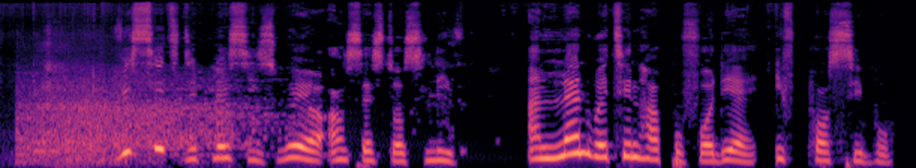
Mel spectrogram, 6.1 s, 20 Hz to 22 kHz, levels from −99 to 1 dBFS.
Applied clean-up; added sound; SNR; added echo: classical method spectral subtraction.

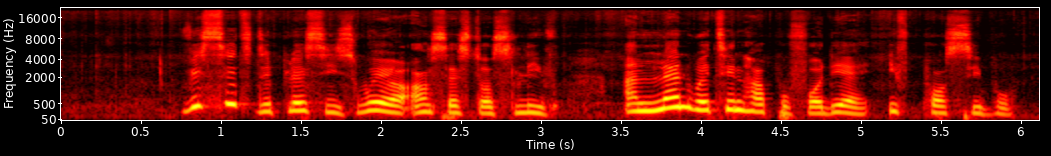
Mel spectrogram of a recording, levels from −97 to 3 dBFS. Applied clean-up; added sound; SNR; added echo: none; none; none; none.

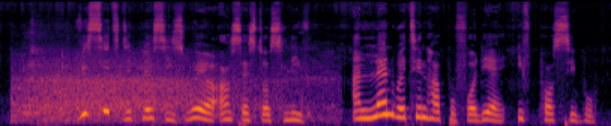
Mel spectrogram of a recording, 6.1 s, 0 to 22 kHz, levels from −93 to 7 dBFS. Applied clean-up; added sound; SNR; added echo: none; Crowd; 13 dB; none.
